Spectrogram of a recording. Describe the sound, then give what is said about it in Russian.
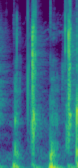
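Loud, open-mouthed chewing: a quick series of about five wet, smacking lip and mouth sounds in a steady rhythm, with no talking. “Особенно, если ты чавкаешь, да.”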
